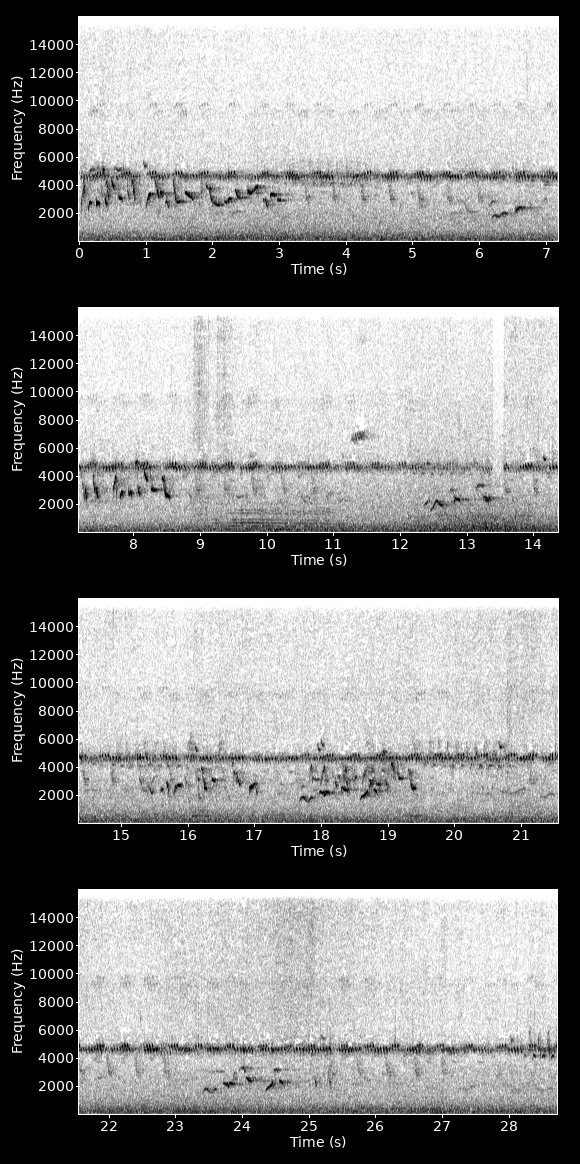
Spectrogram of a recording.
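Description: Outdoor nature ambience: a steady, high-pitched insect trill runs throughout, with clusters of short bird chirps around it over a low background hiss.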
